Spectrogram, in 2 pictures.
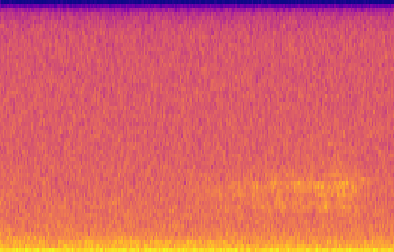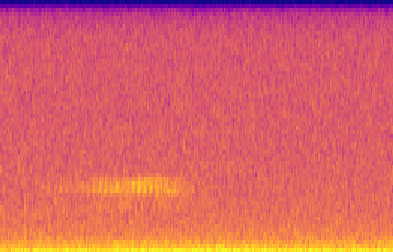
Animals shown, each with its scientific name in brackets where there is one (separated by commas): Ovenbird (Seiurus aurocapilla), Pine Warbler (Setophaga pinus)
